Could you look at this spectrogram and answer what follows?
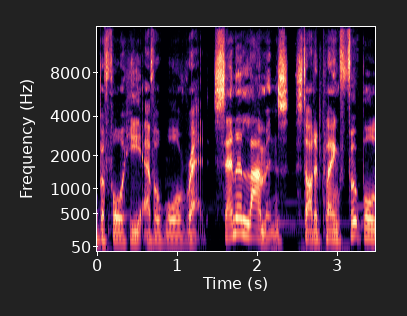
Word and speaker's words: Senne Lammens: How do you pronounce your name? Senne Lammens. Senne Lammens.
